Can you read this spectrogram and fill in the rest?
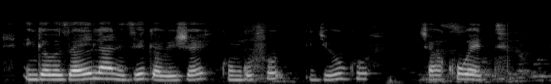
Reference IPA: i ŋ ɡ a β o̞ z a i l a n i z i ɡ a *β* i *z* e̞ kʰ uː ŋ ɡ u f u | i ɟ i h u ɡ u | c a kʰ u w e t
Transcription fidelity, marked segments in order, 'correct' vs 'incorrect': correct, incorrect: ʒ

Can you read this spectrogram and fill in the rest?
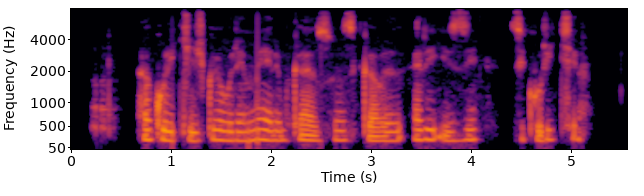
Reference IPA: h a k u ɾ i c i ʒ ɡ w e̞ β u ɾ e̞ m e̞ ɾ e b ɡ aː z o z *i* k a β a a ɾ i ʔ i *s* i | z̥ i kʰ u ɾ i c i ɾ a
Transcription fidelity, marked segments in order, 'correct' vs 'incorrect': correct, incorrect: z

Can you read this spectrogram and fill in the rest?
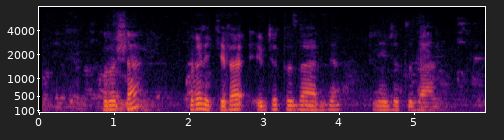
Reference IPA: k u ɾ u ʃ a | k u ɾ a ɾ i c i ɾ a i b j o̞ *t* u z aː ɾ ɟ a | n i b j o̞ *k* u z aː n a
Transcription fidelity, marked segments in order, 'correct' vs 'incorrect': correct, incorrect: t

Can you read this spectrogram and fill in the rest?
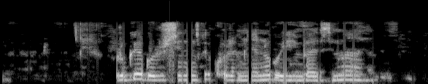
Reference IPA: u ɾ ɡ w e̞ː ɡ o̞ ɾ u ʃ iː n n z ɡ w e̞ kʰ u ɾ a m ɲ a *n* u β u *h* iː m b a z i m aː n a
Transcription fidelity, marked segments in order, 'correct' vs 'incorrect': correct, correct

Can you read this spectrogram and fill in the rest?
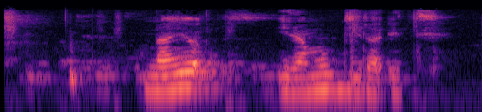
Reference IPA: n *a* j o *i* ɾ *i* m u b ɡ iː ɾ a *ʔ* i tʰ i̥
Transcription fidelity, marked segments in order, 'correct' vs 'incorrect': correct, correct, incorrect: a, correct

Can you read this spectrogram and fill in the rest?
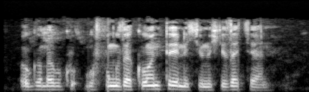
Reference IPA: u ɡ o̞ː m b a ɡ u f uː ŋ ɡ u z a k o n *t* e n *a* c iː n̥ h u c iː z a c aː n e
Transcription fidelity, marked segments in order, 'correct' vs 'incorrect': correct, incorrect: i

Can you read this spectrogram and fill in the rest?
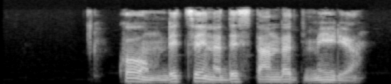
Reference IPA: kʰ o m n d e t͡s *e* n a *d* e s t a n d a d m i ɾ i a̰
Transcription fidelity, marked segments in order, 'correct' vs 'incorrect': correct, correct

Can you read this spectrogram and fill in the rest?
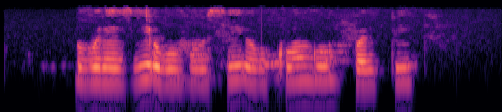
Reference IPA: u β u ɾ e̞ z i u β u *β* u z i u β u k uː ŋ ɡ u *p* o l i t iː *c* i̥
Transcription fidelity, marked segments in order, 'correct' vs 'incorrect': incorrect: v, correct, incorrect: k

